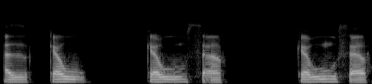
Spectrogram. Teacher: একটু বেশি টাইম দিব এখানে সো আমরা পড়বো আল কাউস ওকে কাউতে একটুক্ষণ টাইম দিব আচ্ছা এবং বাতাস বের হবে না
